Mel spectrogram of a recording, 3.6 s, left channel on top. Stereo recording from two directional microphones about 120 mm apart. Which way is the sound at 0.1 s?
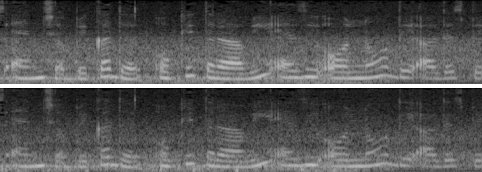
20° left (ahead or behind).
